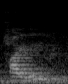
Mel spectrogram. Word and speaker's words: Heidi: Heidi, se pronuncia Heidi.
